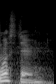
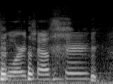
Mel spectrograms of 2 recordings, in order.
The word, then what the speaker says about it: Worcester: So you guys are from Worcester, if I Yeah. I'm saying that correctly. Actually, it's Worcester. Oh. Yeah. Worcestershire. I've lived here for so long, and I've always been saying it wrong, man.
